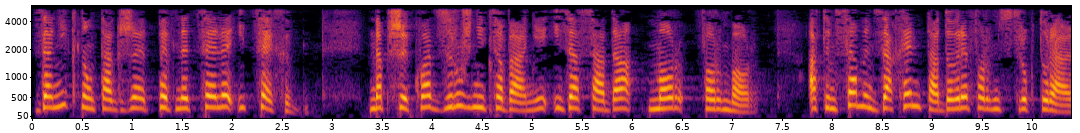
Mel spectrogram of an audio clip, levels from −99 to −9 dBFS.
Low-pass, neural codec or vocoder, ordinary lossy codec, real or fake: 5.4 kHz; none; none; real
